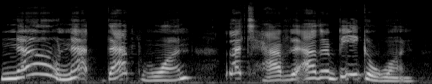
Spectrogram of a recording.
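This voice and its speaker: Using a put-on character voice, a woman speaks in a high pitch with a confident tone at a fairly slow pace. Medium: read story. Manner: crafty, confident.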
